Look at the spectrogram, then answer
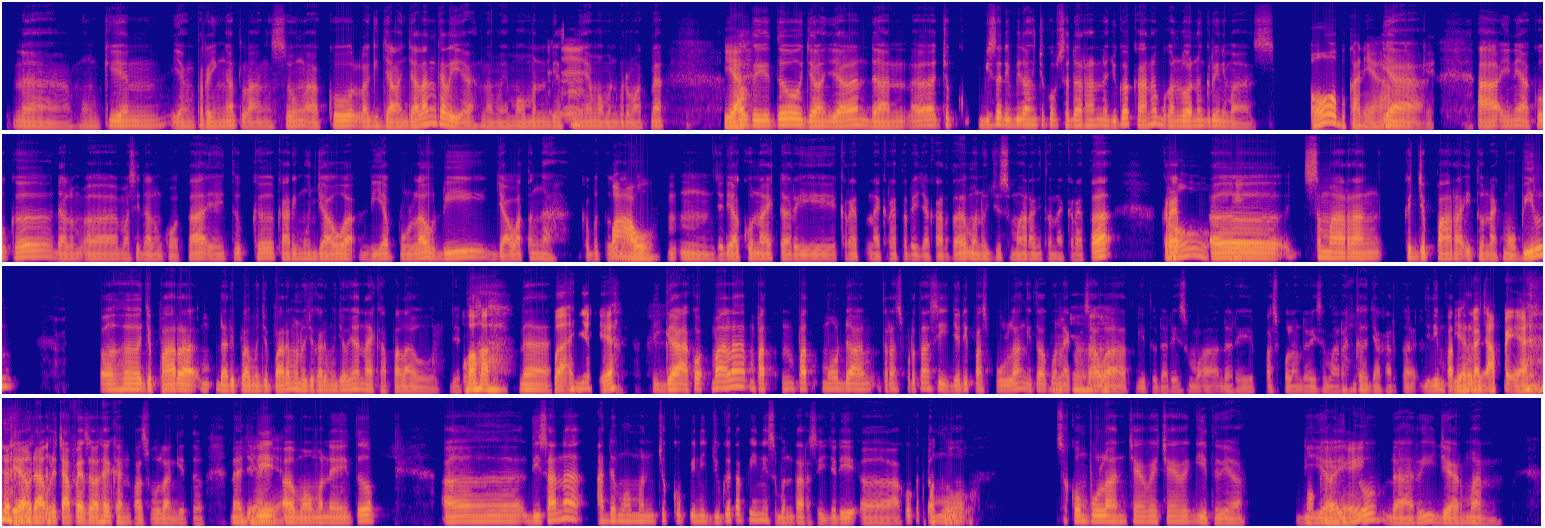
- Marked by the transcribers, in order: other background noise; laughing while speaking: "Wah"; chuckle
- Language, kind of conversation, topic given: Indonesian, podcast, Momen sederhana apa yang pernah kamu alami saat bepergian dan terasa sangat bermakna?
